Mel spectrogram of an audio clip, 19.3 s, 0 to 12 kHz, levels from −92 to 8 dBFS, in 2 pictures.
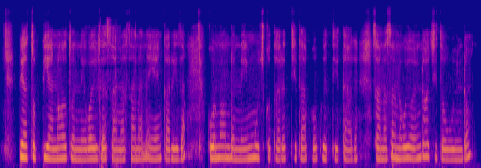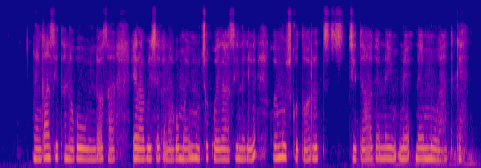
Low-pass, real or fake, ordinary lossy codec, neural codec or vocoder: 7.2 kHz; real; Opus, 16 kbps; none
